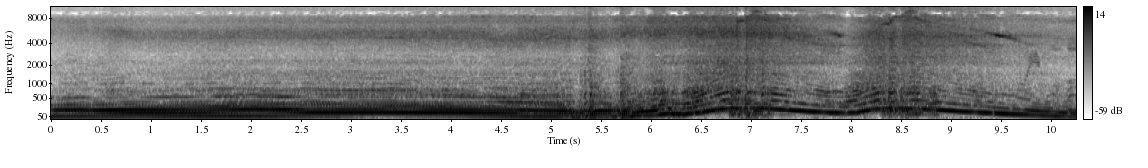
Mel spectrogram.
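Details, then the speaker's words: Budget Honda K24 AWD turbo build, started after fitting a 255 fuel pump and regulator: smooth idle, then several clean, quick revs that rise and fall crisply with no misfire or knock. Normal revving; about 7 psi boost is mentioned. "Oh man, let's go! Oh, she sounds good."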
